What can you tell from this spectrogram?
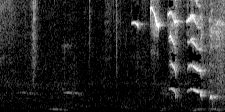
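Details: Male Pomsky puppies, five weeks old, from the parents Winter and Dash, indoors. After a near-silent start with faint rustles, a quick run of high, squeaky whimpers and yelps rises and falls over the final second.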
